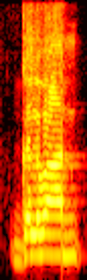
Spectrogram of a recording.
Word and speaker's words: गलवान: है गलवान घाटी की, अलग अलग उच्चारण है, गलवान, ये देशज जो शब्द होते हैं क्षेत्रों के जगह के, उस पर विवाद हो सकता है कोई उच्चारण, लेकिन मुझे लगता है मैं गलवान का उच्चारण करूंगा उसको।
